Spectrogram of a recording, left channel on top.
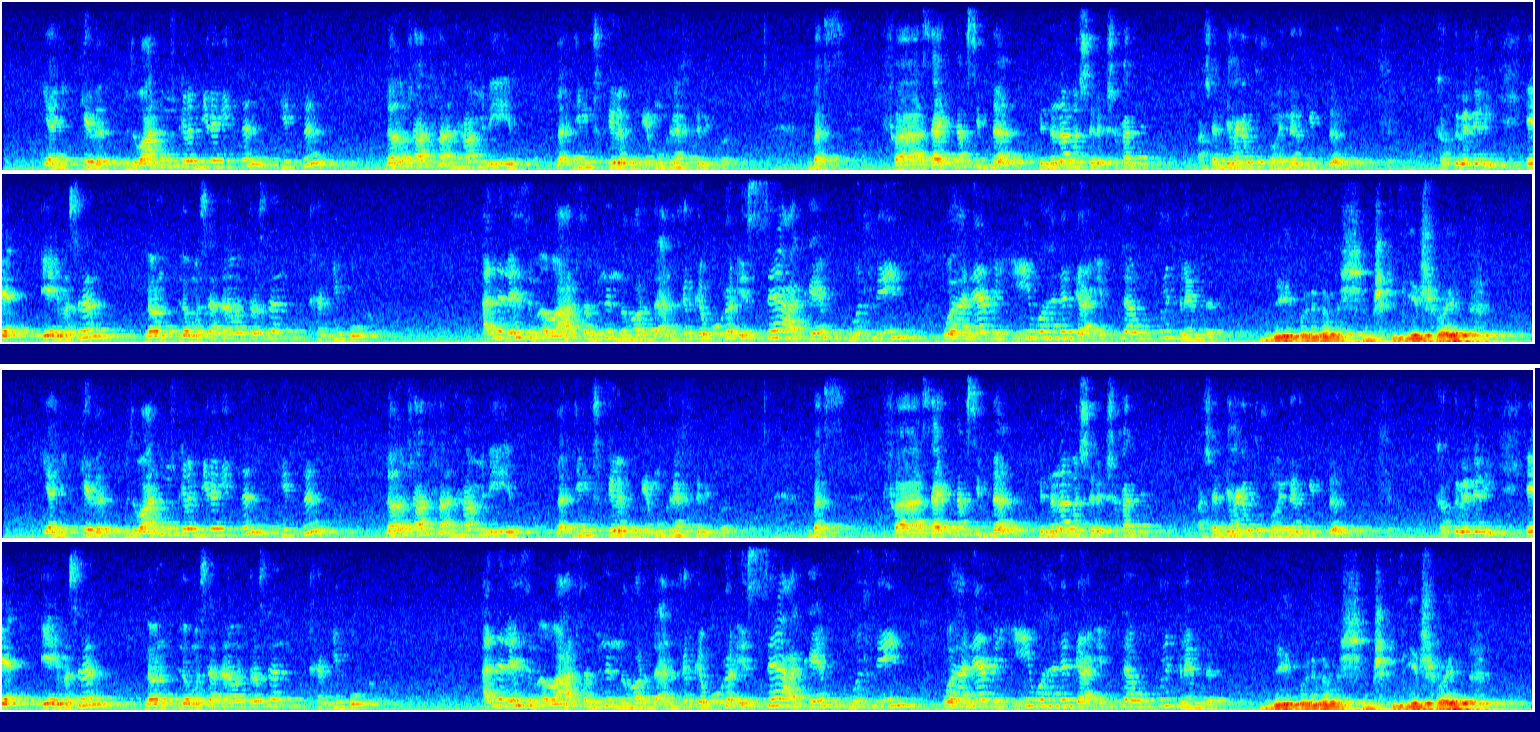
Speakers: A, on the right; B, on the left.
A: يعني كده بتبقى عندي مشكله كبيره جدا جدا لو انا مش عارفه انا هعمل ايه امتى لا دي مشكله بان يعني ممكن اخرب الدنيا بس فساعدت نفسي بده بان انا ما اشاركش حد بيه عشان دي حاجه بتخنق الناس جدا خدت بالي يعني يعني مثلا لو لو مثلا انا وانت مثلا خارجين بكره انا لازم ابقى عارفه من النهارده انا خارجه بكره ايه الساعه كام وفين وهنعمل ايه وهنرجع امتى وكل الكلام ده
B: ليه كل ده مش مش كتير شوية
